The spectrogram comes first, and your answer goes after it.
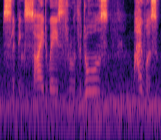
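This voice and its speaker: A man playing an earnest, awed broadcaster from a fantasy city, narrating a scripted radio drama in a measured, wistful way. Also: on the high side, noisy background. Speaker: radio host.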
